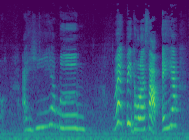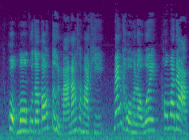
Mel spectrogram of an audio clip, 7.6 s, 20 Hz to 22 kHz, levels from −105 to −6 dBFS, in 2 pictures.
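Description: Across the whole clip the speech has a swirly, hollow quality, with smeared consonant onsets and a watery shimmer that sounds heavier than a single lossy encode at this quality should produce. That points to generation loss, likely from the audio passing through an MP3 codec at around 96 kbit/s about five times. Each re-encode quantised on a shifted frame grid, stacking noise and spectral holes. Content extends only to roughly 19.9 kHz.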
